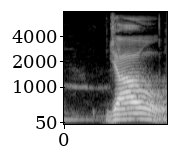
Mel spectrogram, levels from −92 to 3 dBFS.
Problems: background sounds at intervals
